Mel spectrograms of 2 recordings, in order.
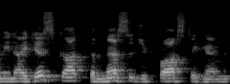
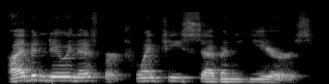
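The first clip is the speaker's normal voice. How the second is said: slow, measured and a bit louder; slow, deliberate statement; 5 dB louder, slower than usual. Shown as a demonstration. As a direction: lay out each word slowly and firmly. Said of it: "but I say".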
